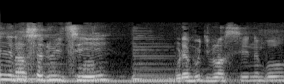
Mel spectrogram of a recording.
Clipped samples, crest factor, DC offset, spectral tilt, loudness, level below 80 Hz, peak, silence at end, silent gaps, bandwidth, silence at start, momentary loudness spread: under 0.1%; 14 dB; under 0.1%; -5 dB/octave; -17 LUFS; -46 dBFS; -4 dBFS; 0 s; none; 7.6 kHz; 0 s; 9 LU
